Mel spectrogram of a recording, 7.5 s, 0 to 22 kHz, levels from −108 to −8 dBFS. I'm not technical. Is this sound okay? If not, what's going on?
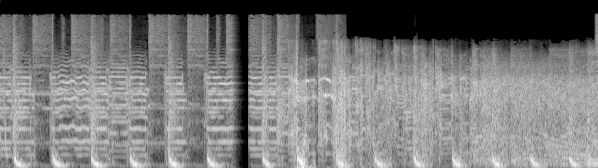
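No, there are three separate problems, all close together.

From 2.89 to 3.13 s there is a call audio freeze. The sound briefly hangs, turning into a short buzzy smear that fades out, with about 70 ms of near-silence at the end. Then it picks up exactly where it stopped. This was likely caused by pieces of the call arriving late. The key difference from the next problem is that nothing is lost. The sound is paused and then continues.

From 3.34 to 3.38 s there is a skip ahead, the opposite of a freeze. There is no pause. Instead roughly 70 ms of sound is simply gone, and the two sides are joined almost directly. It comes across as a tiny jump or stumble. A freeze adds a gap but keeps everything, while a skip removes a sliver of sound without adding any waiting.

From 3.63 s to the end there is a call bitrate drop. The sound never stops, but its quality falls sharply. 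It becomes muffled and rough, because the crisp detail above about 8 kHz is cut away. It stays at its worst for over two seconds. Unlike the first two problems, this one doesn't interrupt anything. The call connection simply began sending far less detail, and it hadn't recovered by the end.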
